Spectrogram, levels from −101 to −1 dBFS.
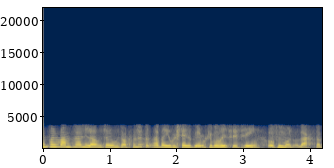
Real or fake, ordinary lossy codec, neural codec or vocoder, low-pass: fake; none; codec, 16 kHz in and 24 kHz out, 0.4 kbps, LongCat-Audio-Codec, four codebook decoder; 3.6 kHz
